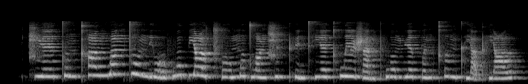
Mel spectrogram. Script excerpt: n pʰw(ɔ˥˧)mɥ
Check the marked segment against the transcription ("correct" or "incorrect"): correct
